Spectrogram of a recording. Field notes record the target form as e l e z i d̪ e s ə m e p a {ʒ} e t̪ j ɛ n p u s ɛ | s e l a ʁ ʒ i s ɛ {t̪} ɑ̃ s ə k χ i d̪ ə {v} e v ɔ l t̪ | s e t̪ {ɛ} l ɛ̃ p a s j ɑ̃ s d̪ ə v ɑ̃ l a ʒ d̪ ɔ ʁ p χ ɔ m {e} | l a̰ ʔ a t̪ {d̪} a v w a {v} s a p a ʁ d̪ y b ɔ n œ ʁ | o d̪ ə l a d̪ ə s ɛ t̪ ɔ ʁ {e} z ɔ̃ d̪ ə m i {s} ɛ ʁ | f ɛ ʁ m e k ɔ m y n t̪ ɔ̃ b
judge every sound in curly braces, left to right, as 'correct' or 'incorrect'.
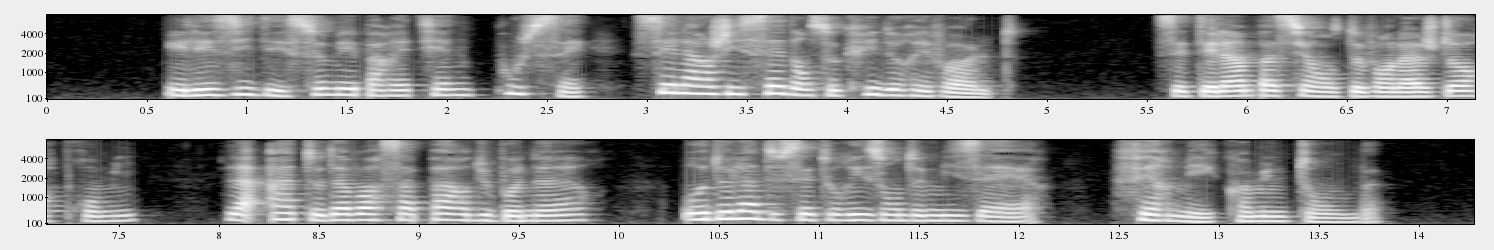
incorrect: ʁ, incorrect: d̪, incorrect: ʁ, correct, incorrect: i, correct, incorrect: ʁ, incorrect: i, incorrect: z

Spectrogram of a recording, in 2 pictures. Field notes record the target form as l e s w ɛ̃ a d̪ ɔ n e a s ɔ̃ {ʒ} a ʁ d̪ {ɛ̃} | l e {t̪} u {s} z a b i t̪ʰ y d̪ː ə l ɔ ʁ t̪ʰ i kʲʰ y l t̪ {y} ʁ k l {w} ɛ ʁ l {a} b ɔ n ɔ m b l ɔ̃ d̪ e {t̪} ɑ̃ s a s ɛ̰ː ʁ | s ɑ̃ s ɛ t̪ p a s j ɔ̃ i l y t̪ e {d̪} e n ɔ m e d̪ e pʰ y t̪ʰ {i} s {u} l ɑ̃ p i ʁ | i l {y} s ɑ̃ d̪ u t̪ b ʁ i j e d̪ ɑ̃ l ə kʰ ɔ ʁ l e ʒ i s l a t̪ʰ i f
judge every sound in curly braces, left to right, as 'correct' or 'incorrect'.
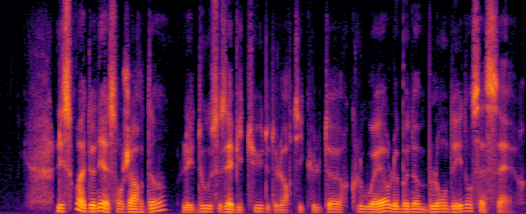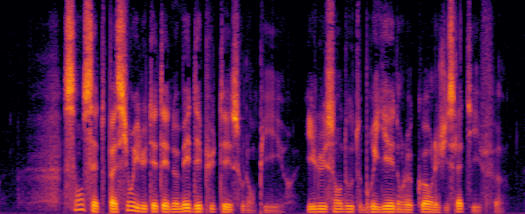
correct, correct, incorrect: d̪, correct, incorrect: œ, incorrect: u, incorrect: ə, incorrect: d̪, incorrect: t̪, incorrect: e, correct, correct

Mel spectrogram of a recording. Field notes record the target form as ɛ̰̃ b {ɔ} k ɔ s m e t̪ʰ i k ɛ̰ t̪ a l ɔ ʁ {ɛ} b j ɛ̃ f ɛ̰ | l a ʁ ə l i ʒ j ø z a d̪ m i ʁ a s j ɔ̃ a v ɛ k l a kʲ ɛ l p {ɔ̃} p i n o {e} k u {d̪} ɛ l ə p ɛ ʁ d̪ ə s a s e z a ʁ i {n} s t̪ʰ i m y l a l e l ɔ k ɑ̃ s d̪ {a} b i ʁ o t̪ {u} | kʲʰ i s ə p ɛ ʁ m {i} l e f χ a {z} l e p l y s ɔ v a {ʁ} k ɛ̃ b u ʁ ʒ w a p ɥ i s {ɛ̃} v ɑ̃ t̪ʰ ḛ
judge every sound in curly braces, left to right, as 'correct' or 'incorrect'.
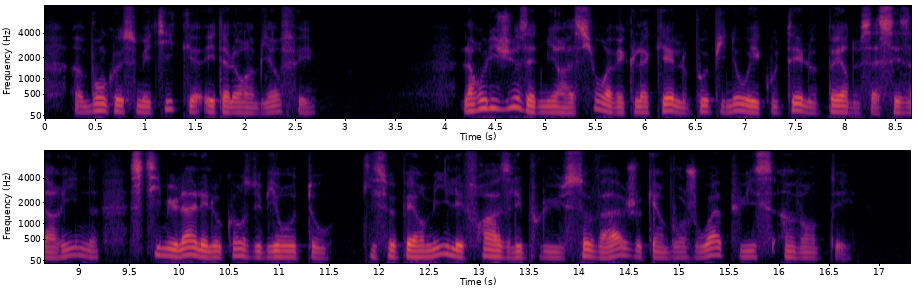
incorrect: ɔ̃, incorrect: ɛ̃, incorrect: ɔ, correct, incorrect: t̪, correct, incorrect: ə, incorrect: o, correct, correct, incorrect: ʒ, correct

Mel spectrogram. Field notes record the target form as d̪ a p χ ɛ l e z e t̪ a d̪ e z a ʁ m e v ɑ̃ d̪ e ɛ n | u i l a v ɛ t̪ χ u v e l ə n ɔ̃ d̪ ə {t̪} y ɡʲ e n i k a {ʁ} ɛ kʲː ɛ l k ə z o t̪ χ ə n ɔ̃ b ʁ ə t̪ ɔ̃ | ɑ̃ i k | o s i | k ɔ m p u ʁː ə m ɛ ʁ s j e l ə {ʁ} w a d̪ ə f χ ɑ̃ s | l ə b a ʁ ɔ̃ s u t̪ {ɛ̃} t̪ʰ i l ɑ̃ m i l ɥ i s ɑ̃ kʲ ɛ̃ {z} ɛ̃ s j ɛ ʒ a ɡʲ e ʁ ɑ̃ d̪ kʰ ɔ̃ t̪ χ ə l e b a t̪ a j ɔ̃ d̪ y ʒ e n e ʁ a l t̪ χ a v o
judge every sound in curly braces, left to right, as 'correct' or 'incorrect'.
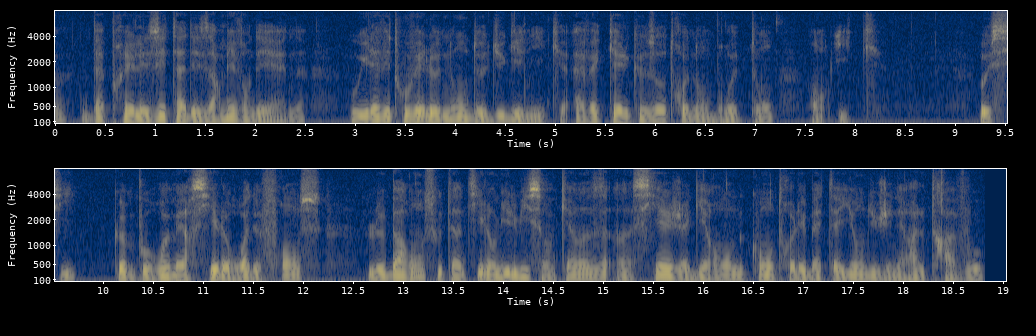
incorrect: d̪, incorrect: v, correct, correct, correct

